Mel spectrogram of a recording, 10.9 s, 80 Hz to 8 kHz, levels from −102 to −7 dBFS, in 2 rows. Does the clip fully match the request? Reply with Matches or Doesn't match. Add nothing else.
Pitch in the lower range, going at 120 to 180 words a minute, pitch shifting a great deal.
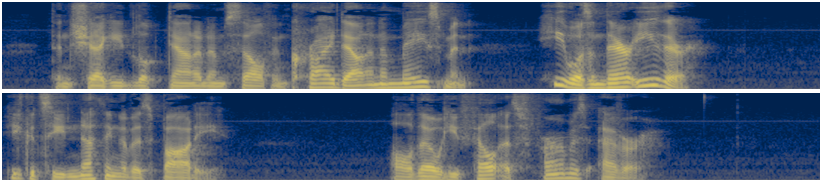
Matches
